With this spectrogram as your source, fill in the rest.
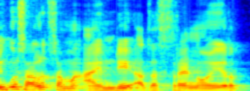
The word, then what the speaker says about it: Renoir: Di sini gue salut sama AMD atas Renoir 7 nanometer mereka. Gue sebenarnya agak bingung sih, ini pelafalannya itu Renoir atau Renoa, karena katanya Renoa sebenarnya.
